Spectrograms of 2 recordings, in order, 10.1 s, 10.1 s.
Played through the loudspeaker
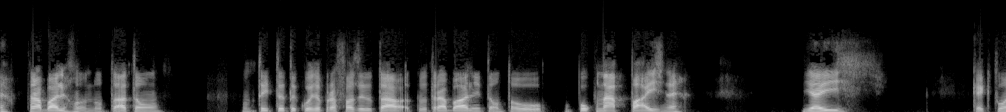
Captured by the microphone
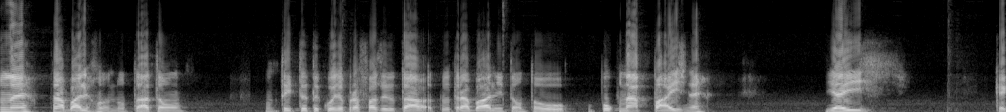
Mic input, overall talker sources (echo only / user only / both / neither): echo only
